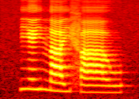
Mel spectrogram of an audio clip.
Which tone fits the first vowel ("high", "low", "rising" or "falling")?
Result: high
